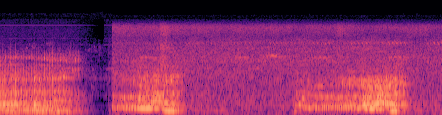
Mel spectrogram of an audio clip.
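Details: Lion in the African bushveld giving deep, rough, drawn-out roaring bursts, three heavy groaning pulses each about a second long, the first cut off abruptly, separated by a quieter stretch of low background hiss.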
